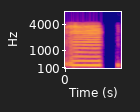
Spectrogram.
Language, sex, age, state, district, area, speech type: Tamil, female, 18-30, Tamil Nadu, Erode, rural, conversation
